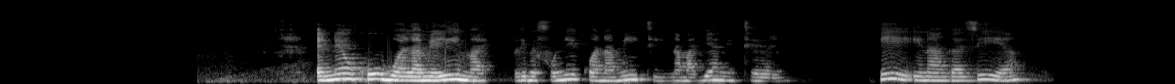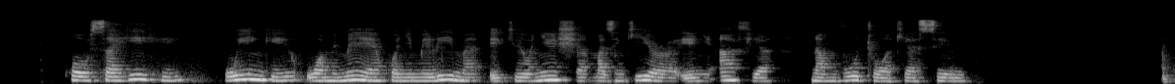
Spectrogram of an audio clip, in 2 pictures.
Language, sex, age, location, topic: Swahili, female, 25-35, Dar es Salaam, agriculture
